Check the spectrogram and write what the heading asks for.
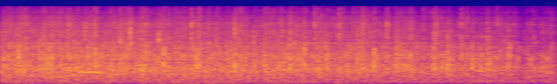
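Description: A large crowd applauding: dense, steady clapping that eases off near the end.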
